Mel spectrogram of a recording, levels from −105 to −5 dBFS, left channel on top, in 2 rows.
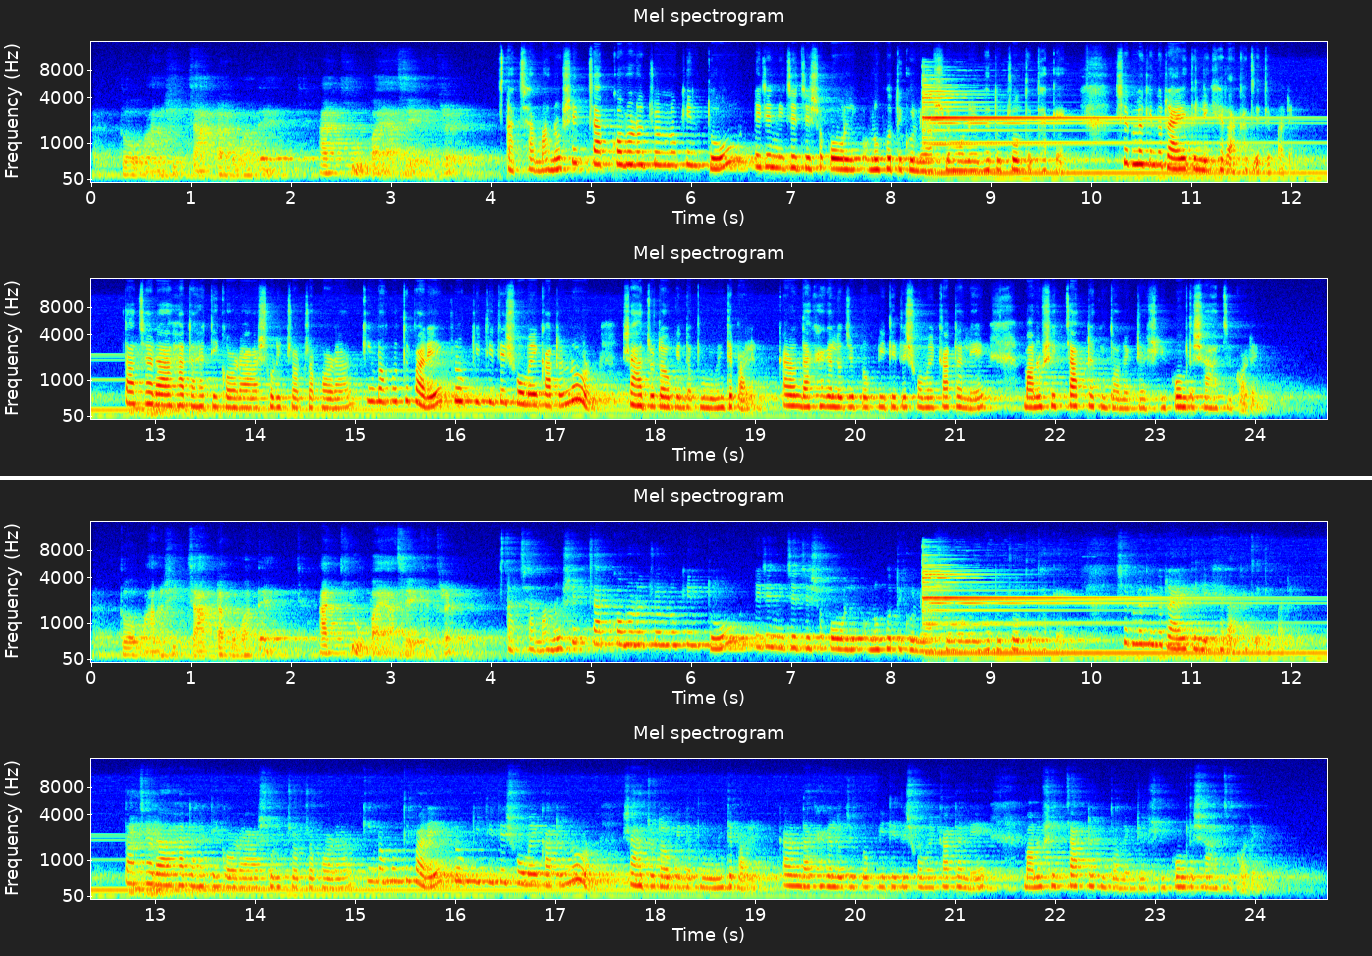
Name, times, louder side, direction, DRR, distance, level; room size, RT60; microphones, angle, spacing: voice 1, 0.3-1.8 2.3-3.7 12.7-13.1, right 2 dB, 85° right, -1 dB, 0.9 m, -32 dB
voice 2, 4.2-11.7 12.7-15.3 15.6-17.4 17.7-24.1, left 5 dB, 55° left, 13 dB, 0.3 m, -24 dB
sound 1, 8.3-17.9, left 2 dB, ahead, 1.0 m, -29 dB
10.5 x 9.4 x 3.0 m, 2.6 s
head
